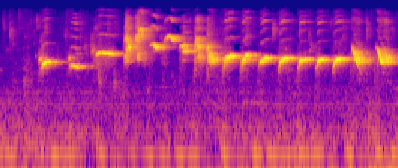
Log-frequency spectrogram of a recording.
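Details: Greater green leafbird during early pairing, kept birds being introduced: a run of clear whistled notes around mid pitch, starting with two sliding whistles, then a high burst and a steady string of short repeated chirps.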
